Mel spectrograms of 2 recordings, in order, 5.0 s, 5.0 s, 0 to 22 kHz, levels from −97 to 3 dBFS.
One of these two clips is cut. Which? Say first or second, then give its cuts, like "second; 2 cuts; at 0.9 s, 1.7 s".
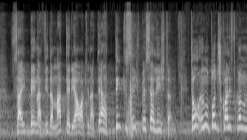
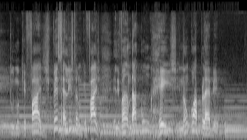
first; 1 cut; at 3.6 s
